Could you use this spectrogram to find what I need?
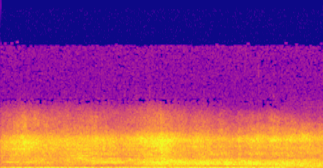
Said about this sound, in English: and claim you didn't see those planes, well, you should have taken a closer look.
